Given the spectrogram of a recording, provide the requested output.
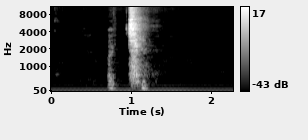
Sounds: Sneeze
